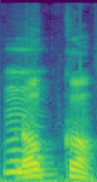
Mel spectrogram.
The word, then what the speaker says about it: 로꼬: 그럴 때는 코하고 꼬 발음 중간 정도로 하면 돼요. 로꼬.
